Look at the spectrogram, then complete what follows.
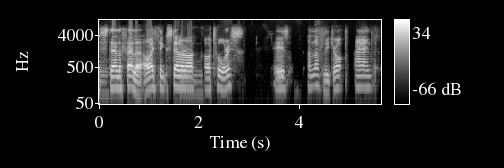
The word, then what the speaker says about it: Artois: But no, so Guinness, Blue Moon, and Stella Artois. I know it's Artois, but I call it Artois.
